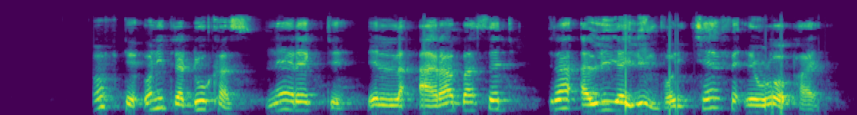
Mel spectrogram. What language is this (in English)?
Esperanto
